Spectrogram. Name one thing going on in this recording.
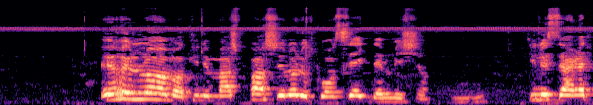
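A young man reads aloud with animation.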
